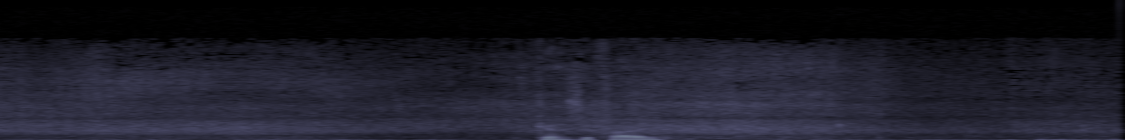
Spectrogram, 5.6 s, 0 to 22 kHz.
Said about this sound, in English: If I whisper, I need to pull back really far away from the waves. And right now, I'm about maybe 100 meters or 100 yards away from the waves. I've also learned not to move too close,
